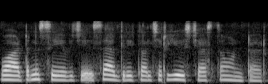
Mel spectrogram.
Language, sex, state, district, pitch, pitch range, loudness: Telugu, female, Andhra Pradesh, Srikakulam, 210 Hz, 200-220 Hz, -16 LUFS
